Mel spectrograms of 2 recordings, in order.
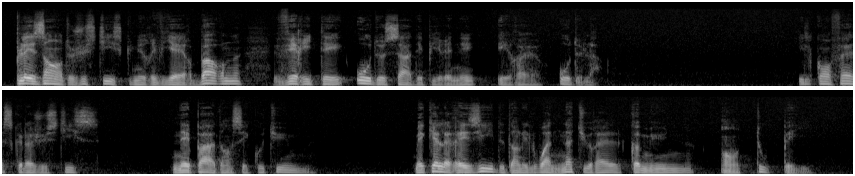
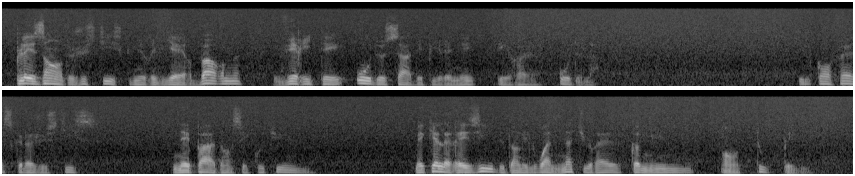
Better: first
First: hiss; faint; throughout; 25 dB below the speech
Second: hiss; loud; throughout; 4 dB below the speech

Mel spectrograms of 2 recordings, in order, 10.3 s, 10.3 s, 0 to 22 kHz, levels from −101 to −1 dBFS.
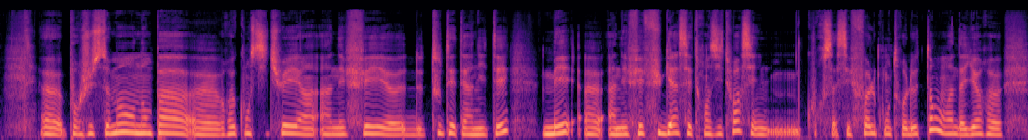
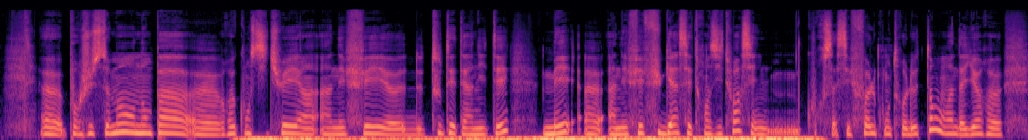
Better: first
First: none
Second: low rumble; faint; from 2.5 to 8 s; 25 dB below the speech

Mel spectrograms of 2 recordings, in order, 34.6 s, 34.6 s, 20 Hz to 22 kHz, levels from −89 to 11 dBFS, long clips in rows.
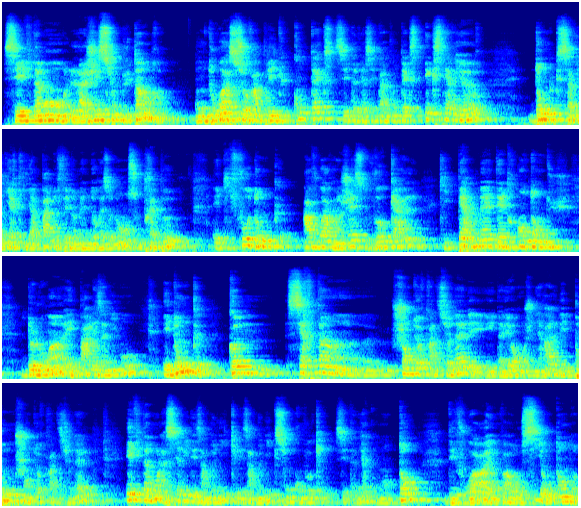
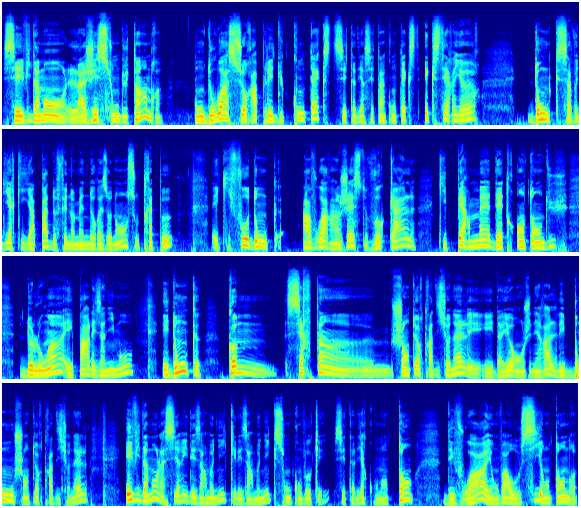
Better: second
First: off-mic speech; far // room echo; noticeable; dies away in 0.8 s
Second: none

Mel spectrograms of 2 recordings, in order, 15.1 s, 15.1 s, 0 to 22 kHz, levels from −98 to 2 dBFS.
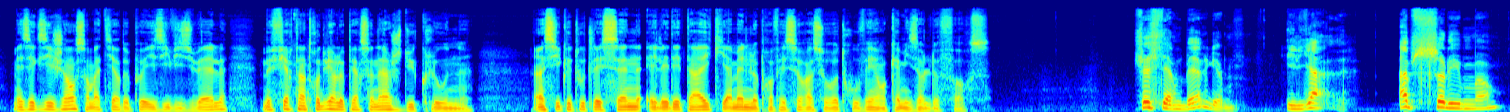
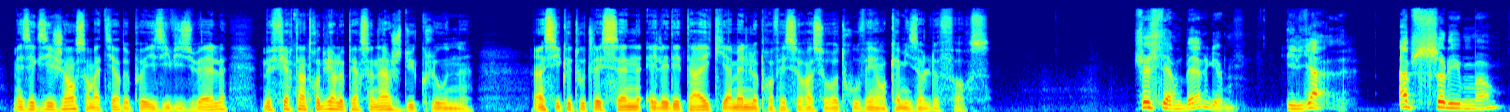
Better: neither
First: none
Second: none

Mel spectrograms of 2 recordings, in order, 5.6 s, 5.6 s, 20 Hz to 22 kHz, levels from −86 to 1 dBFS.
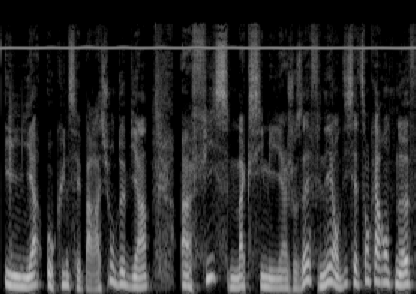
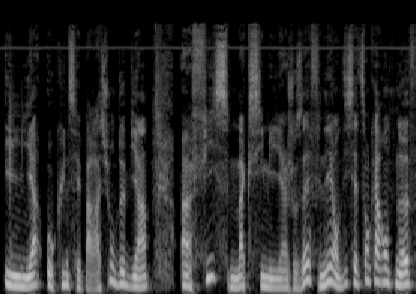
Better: second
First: high-pitched whine; loud; throughout; 11 kHz, 5 dB below the speech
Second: high-pitched whine; faint; throughout; 11 kHz, 30 dB below the speech

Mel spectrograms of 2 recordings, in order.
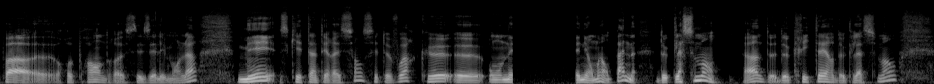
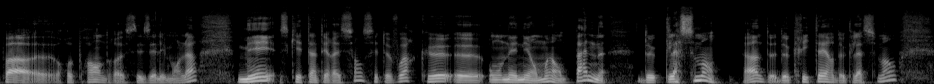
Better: second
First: audio freezing; at 5 s for 0.5 s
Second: none

